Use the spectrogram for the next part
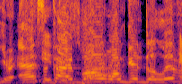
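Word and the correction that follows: açaí: And Toya, for the 19th, 1,000th time, it is pronounced acai. It is an acai bowl. It is an acai bowl. An acai bowl. And you out here talking about an Asakai bowl on the internet.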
